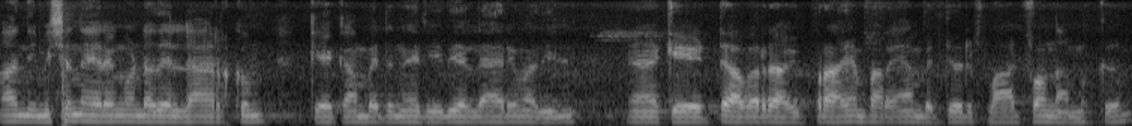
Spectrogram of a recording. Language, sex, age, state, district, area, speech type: Malayalam, male, 18-30, Kerala, Alappuzha, rural, spontaneous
